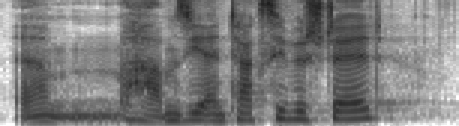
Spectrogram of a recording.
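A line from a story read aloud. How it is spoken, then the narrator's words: Mumbled around a cigarette. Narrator (German): nuschelte er mit der Kippe im Mundwinkel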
